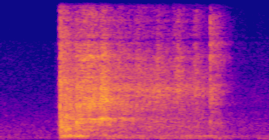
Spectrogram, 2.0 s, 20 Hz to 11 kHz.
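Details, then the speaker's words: Honda Dio scooter electric start after replacing a blown 10 A fuse (wiring to be checked): sharp starter whirr catches at once into an even running note with no stumble or grind; starting problem solved. "तो mechanic भाइयों, जैसे कि आपने देखा कि fuse change करने के बाद हमारी गाड़ी स्टार्ट हो रही है अच्छे से और हमारा प्रॉब्लम सॉल्व हो चुका है।"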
